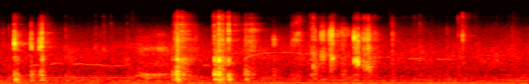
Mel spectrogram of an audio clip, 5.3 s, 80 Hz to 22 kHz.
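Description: Steel snow chain (Master Power 9060) being re-tightened by hand on a motorhome's front tyre: metal links clinking and scraping in irregular clusters, loudest about two and three seconds in.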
